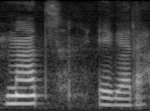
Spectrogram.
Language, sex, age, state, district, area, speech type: Nepali, female, 60+, West Bengal, Kalimpong, rural, spontaneous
